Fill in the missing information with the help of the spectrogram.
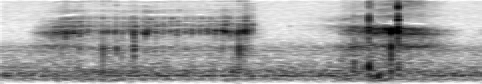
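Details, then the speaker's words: Younger sister asleep, recorded on an Android phone: two harsh, hissing snorts through the nose in a quiet room, quite loud; snoring. "Okay. Okay. Okay. Jesus, snorts quite loud."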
